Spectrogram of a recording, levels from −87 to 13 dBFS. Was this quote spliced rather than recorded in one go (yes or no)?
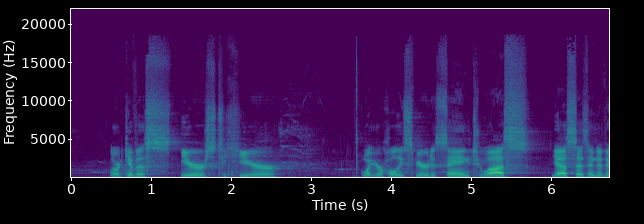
no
